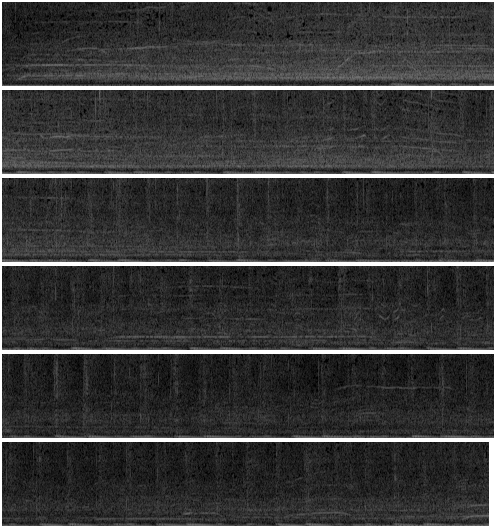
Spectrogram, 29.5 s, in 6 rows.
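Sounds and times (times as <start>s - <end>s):
tribal drums: 0.1s - 29.4s.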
